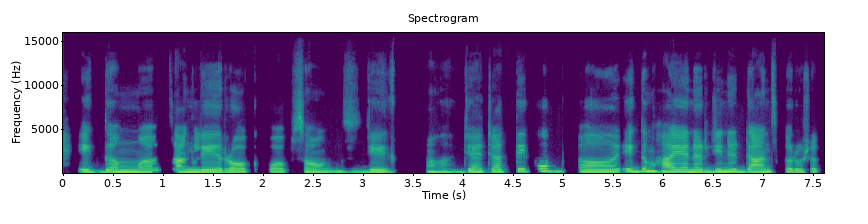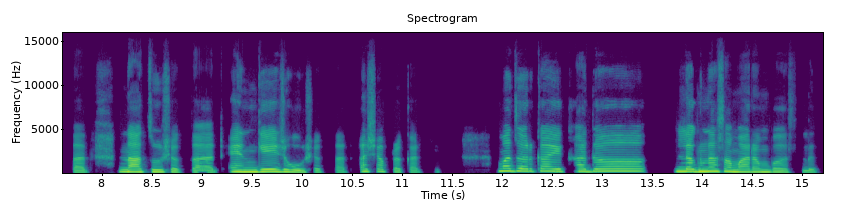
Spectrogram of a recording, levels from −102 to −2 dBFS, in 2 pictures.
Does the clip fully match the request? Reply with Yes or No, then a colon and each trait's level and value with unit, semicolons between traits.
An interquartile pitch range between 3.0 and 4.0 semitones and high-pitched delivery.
Yes: average, 3.7 semitones; high, 210 Hz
